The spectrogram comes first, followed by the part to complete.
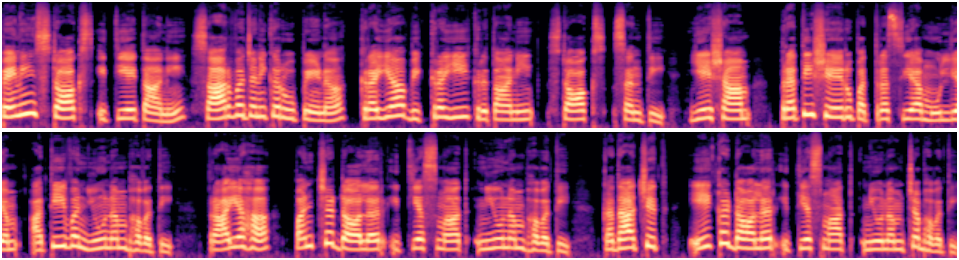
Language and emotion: Sanskrit, neutral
